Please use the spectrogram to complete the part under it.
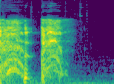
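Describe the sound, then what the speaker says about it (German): Two short, harsh coughs close together, loud and near, after which a low background hum carries on alone. "Husten Sie mal ganz vorsichtig."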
